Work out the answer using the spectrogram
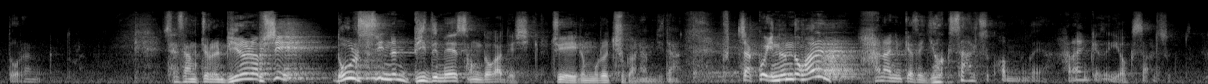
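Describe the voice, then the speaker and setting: A man preaching a dramatic sermon as pastor, swinging between shouts and hushed whispers. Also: fairly low pitch, gravelly, a little hiss or hum. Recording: echoey church hall.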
